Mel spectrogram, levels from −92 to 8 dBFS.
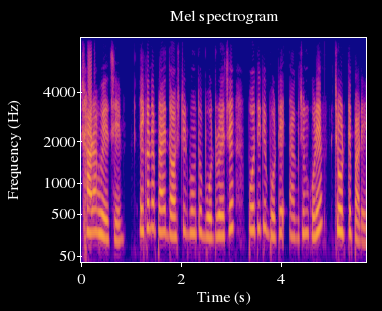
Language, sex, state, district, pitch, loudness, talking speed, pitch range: Bengali, female, West Bengal, Jalpaiguri, 275 Hz, -17 LUFS, 155 wpm, 235-300 Hz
